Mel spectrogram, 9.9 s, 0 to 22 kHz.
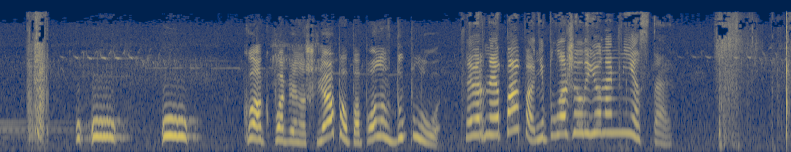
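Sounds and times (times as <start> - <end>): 
owl hooting inside a tree hollow: 0.3 - 2.6
speech: 3.2 - 9.1.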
